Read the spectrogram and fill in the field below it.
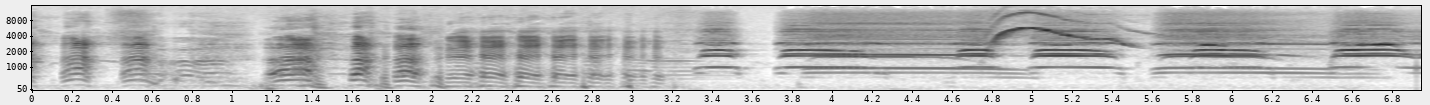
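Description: A burst of chuckling gives way to a long, steady, high whistle-like tone that swoops upward once, pauses, then resumes, a voice imitating a train whistle.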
